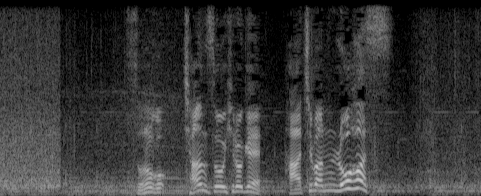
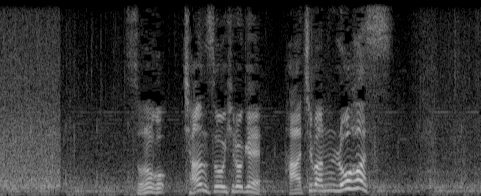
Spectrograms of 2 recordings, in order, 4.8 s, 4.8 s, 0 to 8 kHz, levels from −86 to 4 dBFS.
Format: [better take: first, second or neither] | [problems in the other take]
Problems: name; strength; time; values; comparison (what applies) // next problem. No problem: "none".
second | background sound (Motorcycle / Traffic noise, roadway noise); 19 dB below the speech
